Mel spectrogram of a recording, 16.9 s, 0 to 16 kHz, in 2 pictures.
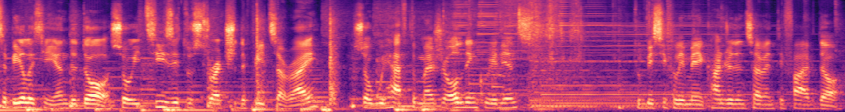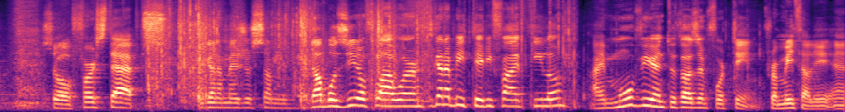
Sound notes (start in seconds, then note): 5.3 paper rustling; 9.6 paper bag rustling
